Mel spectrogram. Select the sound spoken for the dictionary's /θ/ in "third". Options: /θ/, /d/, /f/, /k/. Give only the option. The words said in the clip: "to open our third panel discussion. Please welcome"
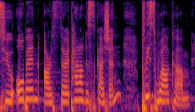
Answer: /θ/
